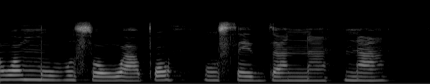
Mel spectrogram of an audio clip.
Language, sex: Venda, female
